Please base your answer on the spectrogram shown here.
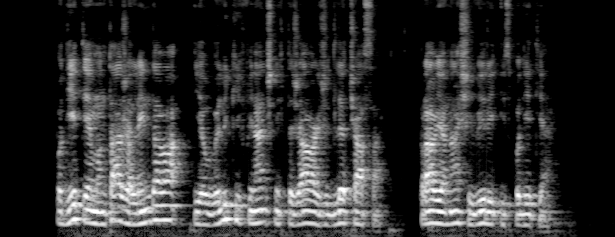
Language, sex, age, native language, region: Slovenian, male, 30-49, Slovenian, Gorenjska region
